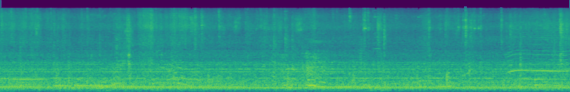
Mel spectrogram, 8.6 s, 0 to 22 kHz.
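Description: Steady low hum of an Airbus A319 cabin's air-conditioning at the gate, with boarding passengers' voices in the background and a few light clicks.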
